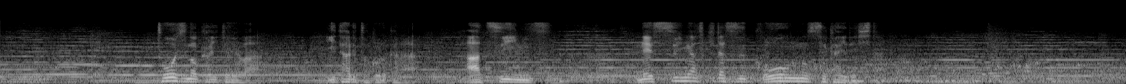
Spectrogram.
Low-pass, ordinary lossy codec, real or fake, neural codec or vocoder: 7.2 kHz; none; fake; codec, 16 kHz, 6 kbps, DAC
